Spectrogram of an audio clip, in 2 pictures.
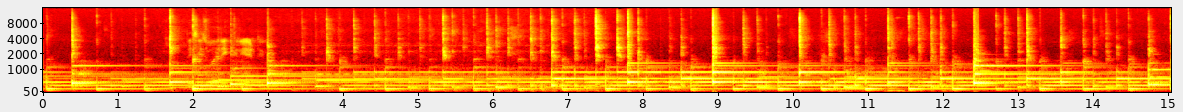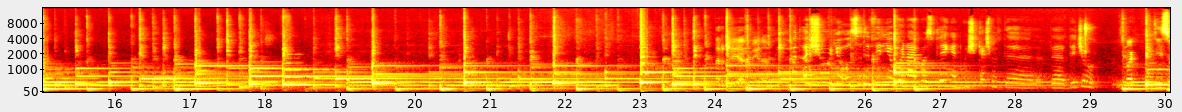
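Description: Handpan (hang drum) played by hand: a steady flow of struck, ringing steel notes over a low central note that keeps sounding. The playing fades near the end, breaks off for a moment, then starts again.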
